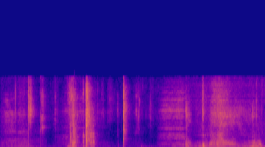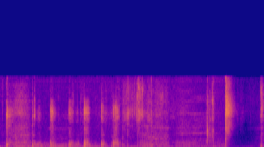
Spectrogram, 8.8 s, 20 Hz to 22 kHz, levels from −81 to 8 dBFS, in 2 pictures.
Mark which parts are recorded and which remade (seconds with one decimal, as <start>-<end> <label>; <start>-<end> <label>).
0.0-3.1 recorded; 3.1-5.0 remade; 5.0-8.8 recorded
